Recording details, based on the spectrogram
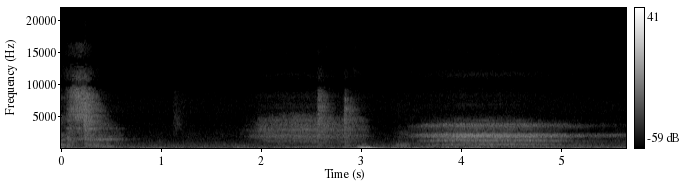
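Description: Slow, deep breaths of a person lying on their back during a relaxation stretch with a spinal twist: a soft inhale early, then longer airy exhales through the nose and mouth, quiet and close.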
